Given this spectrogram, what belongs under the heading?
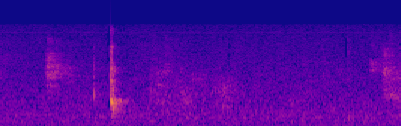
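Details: Infant with hiccups: a sharp, sudden hiccup with a brief catch, plus a fainter one before it, among soft infant breathing in a quiet room.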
